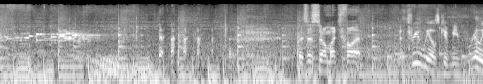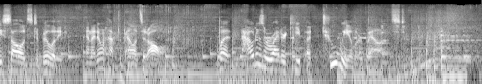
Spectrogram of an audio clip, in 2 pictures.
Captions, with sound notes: (chuckles) This is so much fun. The three wheels give me really solid stability, and I don't have to balance at all. But how does a rider keep a two-wheeler balanced?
